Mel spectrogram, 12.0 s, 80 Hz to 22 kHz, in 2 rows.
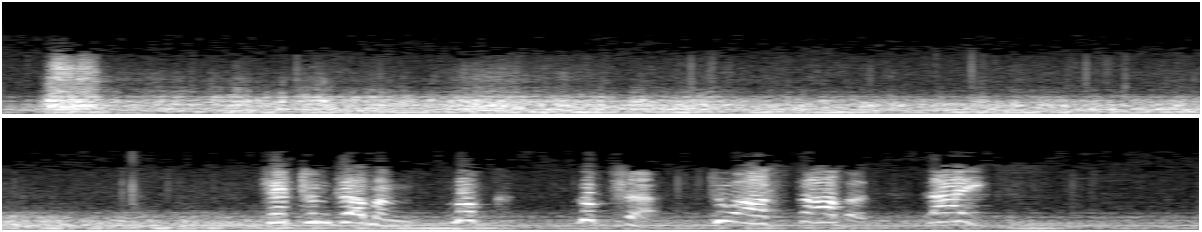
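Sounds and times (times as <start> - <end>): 
rumbling thunder: 0.0 - 7.4
storm at sea: 0.0 - 11.9
speech: 7.5 - 11.0.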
